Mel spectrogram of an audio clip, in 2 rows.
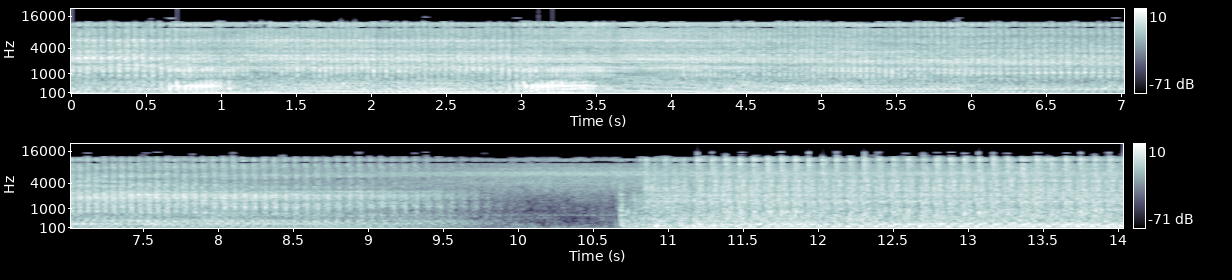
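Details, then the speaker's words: New Hangkai 6.5 hp four-stroke outboard in water barrel, after unscrewing the over-set idle speed screw: quick even chuffing, no misses, briefly cut then restarted; settled healthy idle. "i unscrewed it some and it seems to be fine now let's see if we can crank it up with me holding this see that sounds a whole lot better"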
